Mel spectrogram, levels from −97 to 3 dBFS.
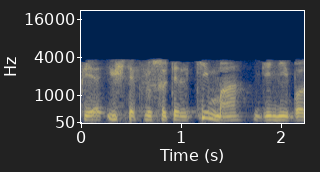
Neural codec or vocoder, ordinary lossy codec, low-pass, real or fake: vocoder, 44.1 kHz, 128 mel bands, Pupu-Vocoder; MP3, 24 kbps; 3.6 kHz; fake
